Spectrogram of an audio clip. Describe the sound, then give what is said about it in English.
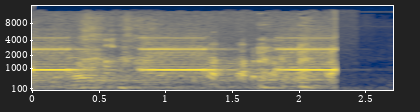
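A fire alarm blares in three loud, steady electronic tones, each about half a second long with brief gaps between them, before cutting off abruptly into near silence. “I mean, the fire alarm went off.”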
